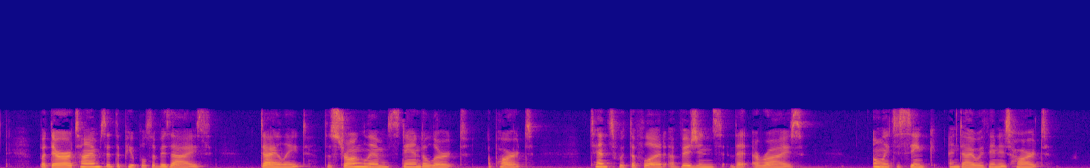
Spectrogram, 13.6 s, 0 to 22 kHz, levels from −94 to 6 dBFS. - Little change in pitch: Yes, narrow, 2.1 semitones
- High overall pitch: Yes, high, 195 Hz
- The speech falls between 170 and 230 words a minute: No, average, 140 wpm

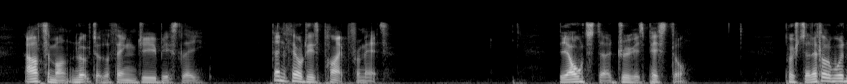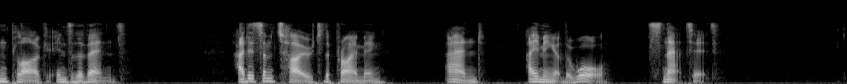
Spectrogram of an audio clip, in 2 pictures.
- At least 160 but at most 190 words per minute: No, slow, 135 wpm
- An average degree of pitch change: Yes, average, 4.8 semitones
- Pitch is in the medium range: No, low, 100 Hz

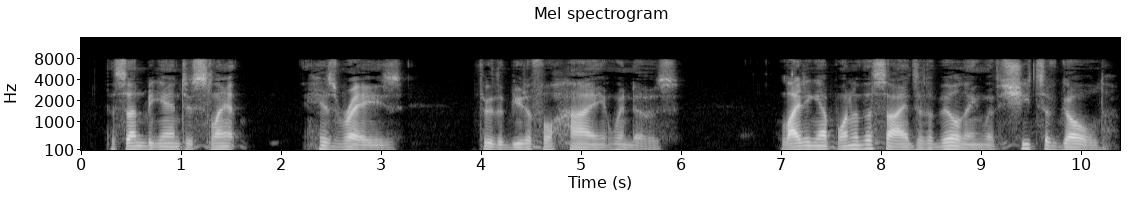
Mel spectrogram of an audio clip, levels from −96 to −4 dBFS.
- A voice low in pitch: Yes, low, 100 Hz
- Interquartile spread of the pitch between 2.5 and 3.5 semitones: Yes, average, 2.9 semitones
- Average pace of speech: Yes, average, 145 wpm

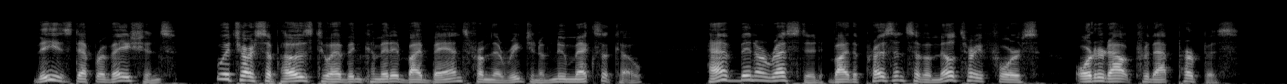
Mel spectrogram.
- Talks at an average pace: Yes, average, 150 wpm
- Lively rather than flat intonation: Yes, wide, 6.7 semitones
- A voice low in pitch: Yes, low, 125 Hz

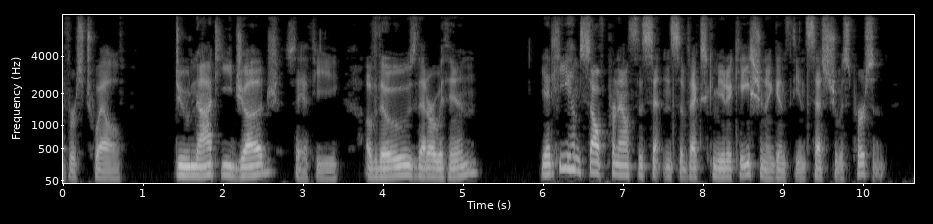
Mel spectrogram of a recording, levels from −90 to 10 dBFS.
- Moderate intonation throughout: Yes, average, 3.6 semitones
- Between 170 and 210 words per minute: No, average, 140 wpm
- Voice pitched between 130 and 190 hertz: No, low, 110 Hz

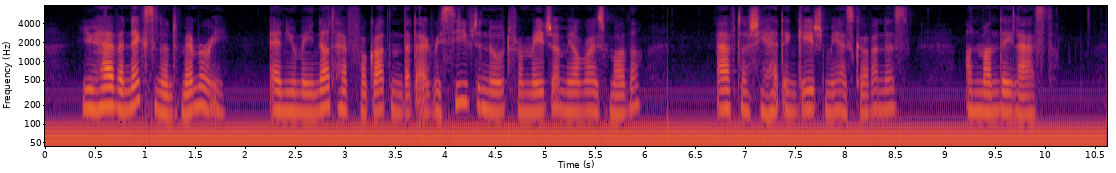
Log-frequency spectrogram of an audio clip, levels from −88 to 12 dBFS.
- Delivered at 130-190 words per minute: Yes, average, 170 wpm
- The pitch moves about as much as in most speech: No, narrow, 2.1 semitones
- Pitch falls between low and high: Yes, medium, 160 Hz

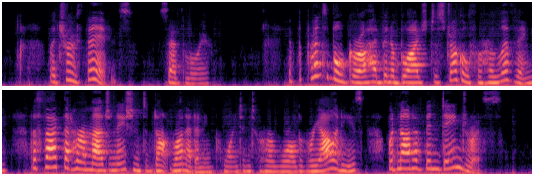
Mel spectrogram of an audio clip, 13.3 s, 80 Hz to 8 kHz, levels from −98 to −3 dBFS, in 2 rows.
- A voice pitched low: Yes, low, 100 Hz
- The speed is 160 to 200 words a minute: Yes, average, 175 wpm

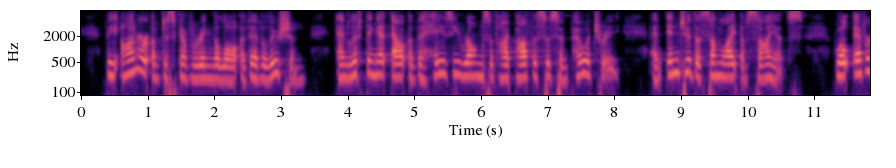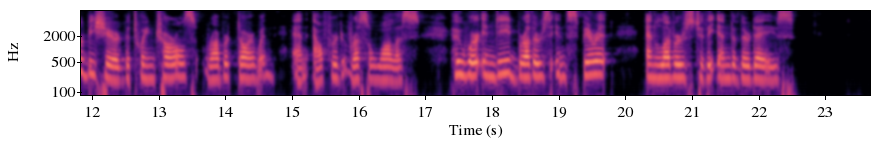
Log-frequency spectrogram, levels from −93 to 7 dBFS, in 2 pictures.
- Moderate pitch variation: Yes, average, 3.1 semitones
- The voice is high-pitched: Yes, high, 225 Hz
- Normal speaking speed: No, slow, 130 wpm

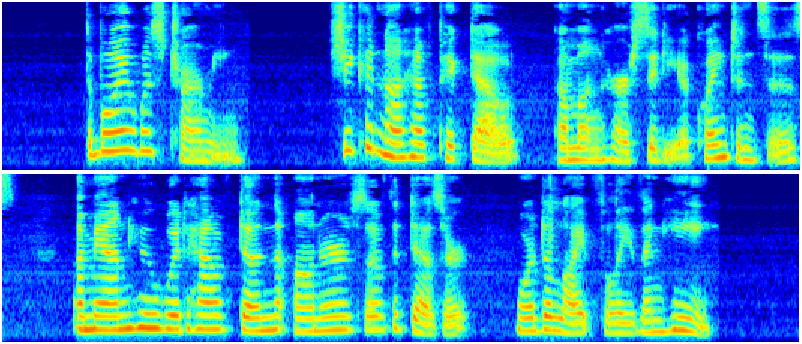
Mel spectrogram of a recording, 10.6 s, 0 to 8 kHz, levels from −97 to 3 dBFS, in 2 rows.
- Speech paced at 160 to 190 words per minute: Yes, average, 165 wpm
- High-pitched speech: Yes, high, 235 Hz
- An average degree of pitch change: Yes, average, 3.7 semitones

